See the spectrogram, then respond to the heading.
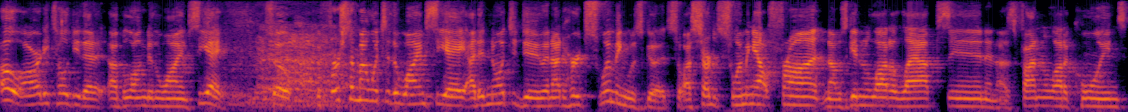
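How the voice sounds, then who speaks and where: Over noticeable background noise and audible room echo, a man talks very fast in a high pitch, his tone animated and his pitch variation ordinary. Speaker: comedian. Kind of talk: stand-up.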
